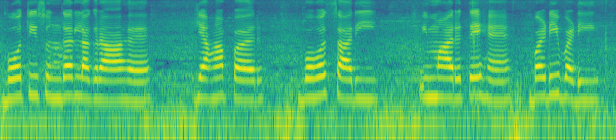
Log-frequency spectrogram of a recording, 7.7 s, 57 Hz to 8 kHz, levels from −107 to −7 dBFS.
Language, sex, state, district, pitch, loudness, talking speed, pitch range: Hindi, female, Haryana, Rohtak, 250 Hz, -15 LUFS, 100 wpm, 230-260 Hz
